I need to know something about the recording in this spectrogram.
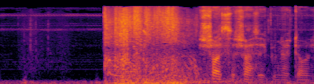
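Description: Rifle shots fire in a quick burst.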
